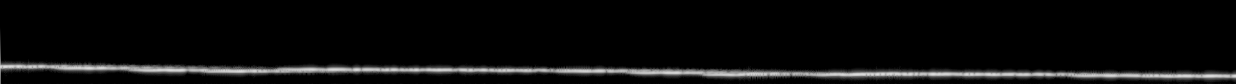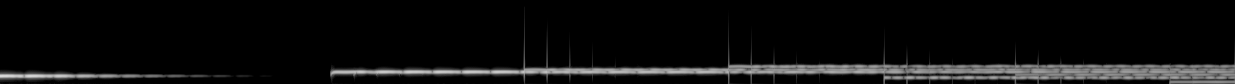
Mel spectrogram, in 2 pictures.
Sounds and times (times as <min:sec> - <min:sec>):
Synthesizer: 0:17.5 - 0:24.7.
